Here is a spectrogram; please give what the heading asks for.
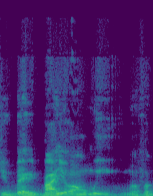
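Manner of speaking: normal talking voice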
